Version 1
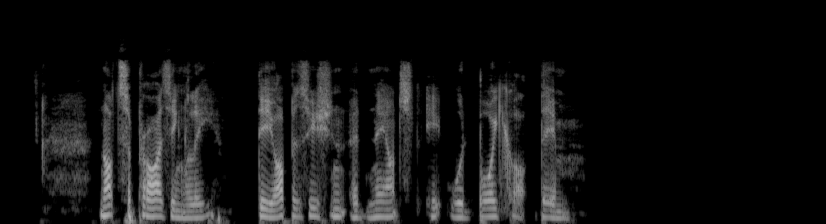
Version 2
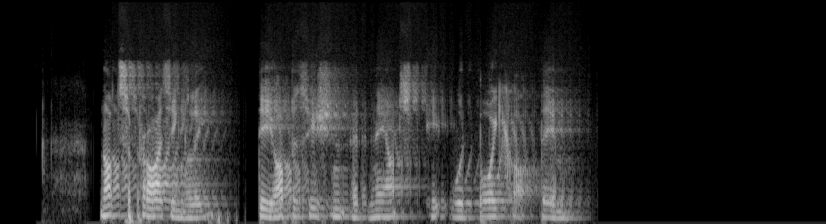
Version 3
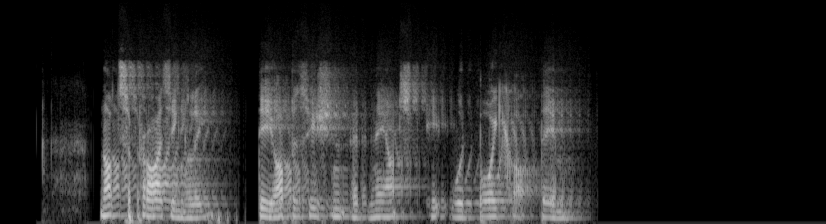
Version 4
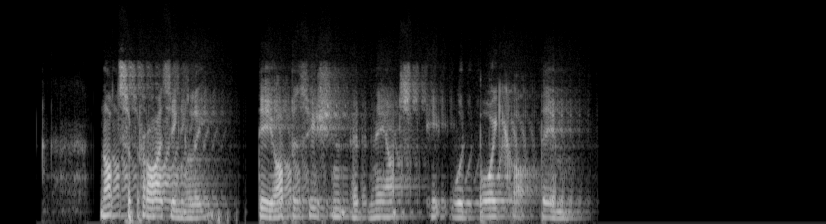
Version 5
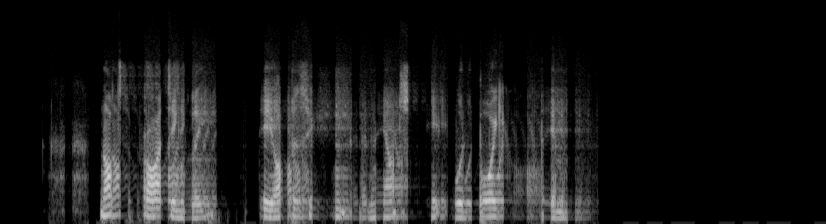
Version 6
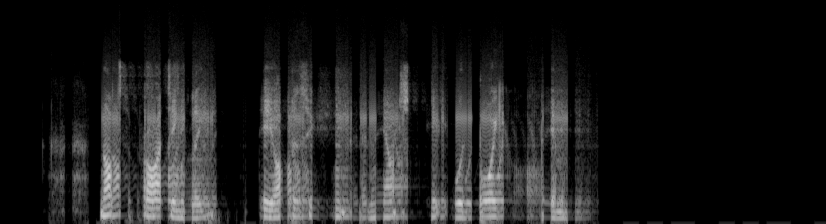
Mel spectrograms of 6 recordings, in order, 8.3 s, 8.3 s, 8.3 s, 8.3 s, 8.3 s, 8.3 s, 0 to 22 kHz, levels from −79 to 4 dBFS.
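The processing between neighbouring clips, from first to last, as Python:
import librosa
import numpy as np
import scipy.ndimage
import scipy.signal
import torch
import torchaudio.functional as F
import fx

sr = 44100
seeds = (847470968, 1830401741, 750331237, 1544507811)

y1 = fx.env_lowpass(x, sr, base_hz=1100.0, full_db=-22.5)
y1 = fx.backlash(y1, sr, play_db=-45.0)
y1 = fx.echo_crushed(y1, sr, ms=88, feedback_pct=55, bits=8, wet_db=-9.5)
y1 = F.gain(torch.from_numpy(y1), 8.0).numpy()
y2 = fx.high_shelf(y1, sr, hz=10000.0, db=-8.0)
y2 = F.gain(torch.from_numpy(y2), 1.0).numpy()
y3 = fx.small_body(y2, sr, hz=(220.0, 400.0, 850.0, 1500.0), ring_ms=60, db=8)
y3 = F.gain(torch.from_numpy(y3), -2.0).numpy()
y4 = fx.step_gate(y3, sr, bpm=188, pattern='xxx...xx.xx.', floor_db=-24.0, edge_ms=4.5)
y5 = fx.rattle_buzz(y4, sr, strikes_db=-32.0, level_db=-19.0)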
